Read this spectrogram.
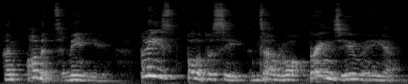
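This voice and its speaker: A small, hospitable female skunk talks in a squeaky, excitable way, as a woman reads her in a storybook. Her voice sits high and bright. The sound has a roomy echo. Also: normal speed, lightly acted. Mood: warm.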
